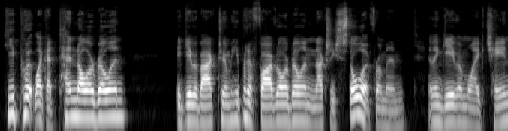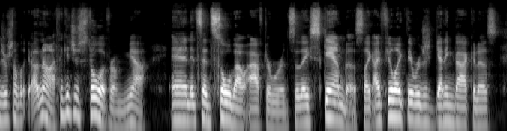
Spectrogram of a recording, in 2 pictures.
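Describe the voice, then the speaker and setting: A woman's voice: sits low, fast, darkish tone. A woman telling a storytime on her own channel in a casual, rambling way, with lots of fillers and loose asides. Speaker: vlogger.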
